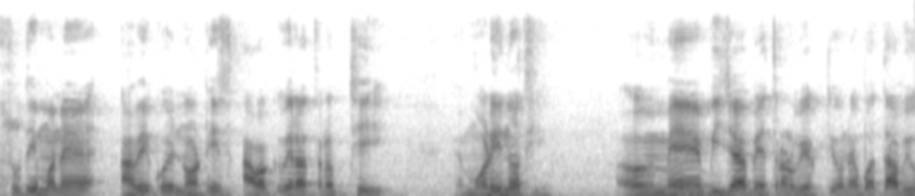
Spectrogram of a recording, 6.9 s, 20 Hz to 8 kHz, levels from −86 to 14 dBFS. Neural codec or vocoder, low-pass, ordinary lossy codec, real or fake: none; 7.2 kHz; none; real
